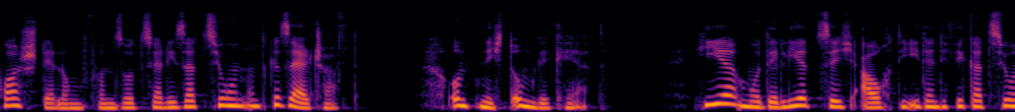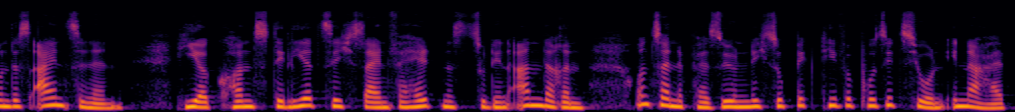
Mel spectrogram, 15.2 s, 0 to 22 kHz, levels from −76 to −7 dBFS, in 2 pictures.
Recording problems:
none

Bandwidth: 14.5 kHz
